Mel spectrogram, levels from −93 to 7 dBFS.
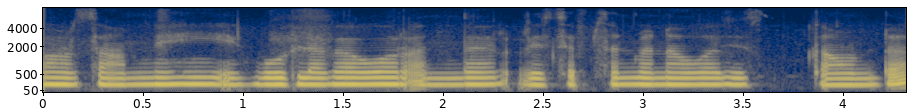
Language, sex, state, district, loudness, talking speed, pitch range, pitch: Hindi, female, Haryana, Rohtak, -15 LUFS, 235 wpm, 185-195 Hz, 190 Hz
